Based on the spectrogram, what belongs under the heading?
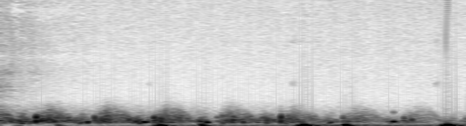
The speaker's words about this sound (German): Hey, hörst du das? Den Herzschlag?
